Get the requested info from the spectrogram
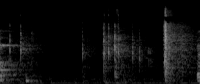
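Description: Several sharp clicks and taps of clear plastic food-dehydrator trays being handled, with the loudest click near the end.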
